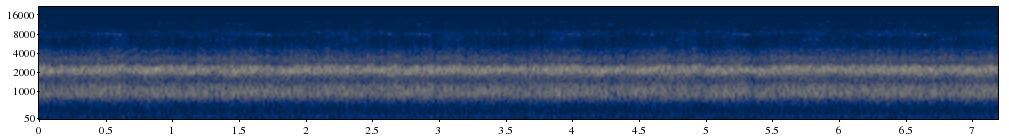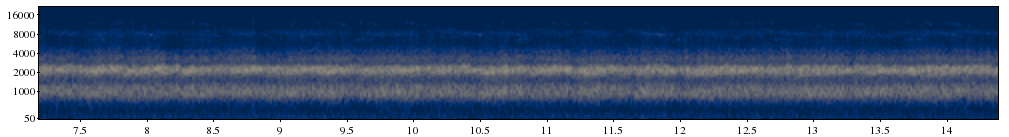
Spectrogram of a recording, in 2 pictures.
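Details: Frogs singing at a pond in a horse pasture, recorded with a Zoom 6: a dense, unbroken chorus of many callers, a steady trilling wall of sound with two bright bands, high and middle, holding level throughout.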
